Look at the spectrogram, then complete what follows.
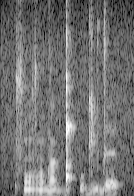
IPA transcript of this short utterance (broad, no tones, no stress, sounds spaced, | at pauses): s õ z ɔ̃ d ã ɡ ɡ͡ǃ ṳ p ʊ ɡ i d ɛ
